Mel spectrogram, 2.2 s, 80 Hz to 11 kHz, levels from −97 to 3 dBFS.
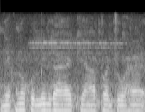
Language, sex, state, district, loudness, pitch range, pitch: Hindi, male, Bihar, Katihar, -15 LUFS, 120-130 Hz, 125 Hz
